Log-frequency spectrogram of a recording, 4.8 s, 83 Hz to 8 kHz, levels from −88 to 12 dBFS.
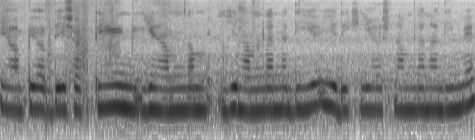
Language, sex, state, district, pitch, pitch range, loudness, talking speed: Hindi, female, Chhattisgarh, Bilaspur, 230 Hz, 225-240 Hz, -14 LUFS, 240 wpm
